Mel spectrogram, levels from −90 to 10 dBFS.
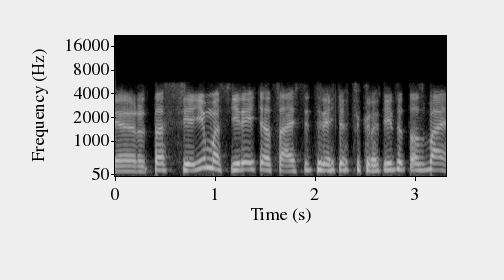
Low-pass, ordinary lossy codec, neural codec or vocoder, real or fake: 5.4 kHz; Opus, 16 kbps; none; real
